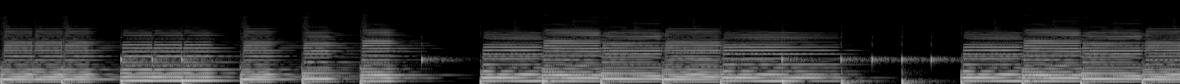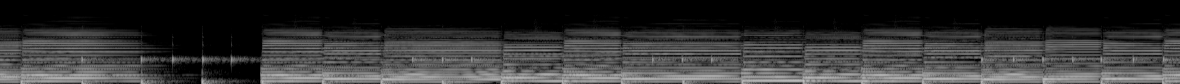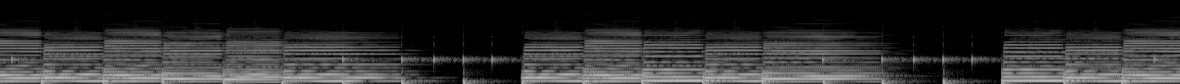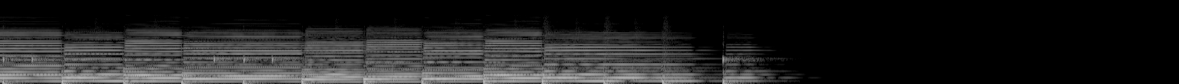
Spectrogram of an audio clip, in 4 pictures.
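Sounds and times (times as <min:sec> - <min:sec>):
alto saxophone in a bar: 0:00.0 - 0:08.9, 0:09.6 - 0:13.6, 0:14.4 - 0:28.1, 0:28.8 - 0:32.8, 0:33.6 - 0:43.3.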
